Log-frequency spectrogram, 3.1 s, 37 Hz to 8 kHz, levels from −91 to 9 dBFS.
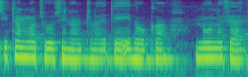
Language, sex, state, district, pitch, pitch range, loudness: Telugu, male, Telangana, Komaram Bheem, 130 Hz, 125-140 Hz, -14 LUFS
